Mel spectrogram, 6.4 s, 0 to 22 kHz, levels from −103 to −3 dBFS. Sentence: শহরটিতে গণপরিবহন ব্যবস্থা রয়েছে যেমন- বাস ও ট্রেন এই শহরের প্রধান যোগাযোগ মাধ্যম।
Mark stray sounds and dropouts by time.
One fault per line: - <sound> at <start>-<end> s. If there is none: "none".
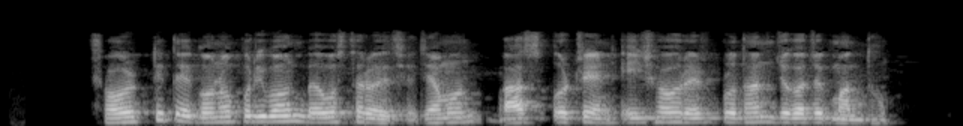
none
